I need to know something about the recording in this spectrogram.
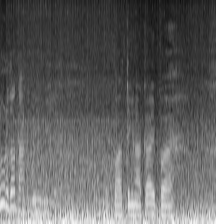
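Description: Motorcycle riding at road speed: steady engine rumble under heavy wind rush on the microphone.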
